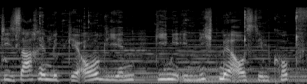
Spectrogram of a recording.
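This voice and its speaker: An actress playing a wry, practical deaconess in a radio drama, dry and matter-of-fact. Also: female voice, medium pitch, steady tone, unhurried, over music, lightly acted. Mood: dry narration. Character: wry, practical deaconess narrating her own adventures. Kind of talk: radio drama narration and dialogue.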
